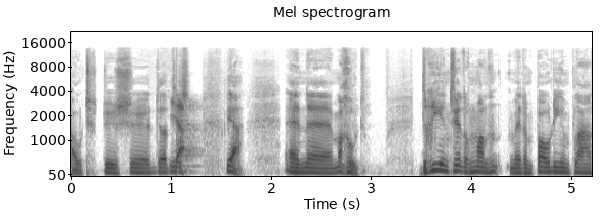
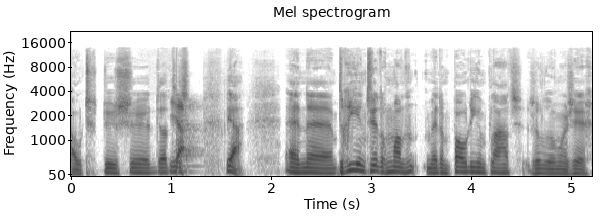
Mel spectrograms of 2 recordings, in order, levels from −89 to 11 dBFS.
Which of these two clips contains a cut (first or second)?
second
